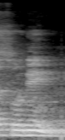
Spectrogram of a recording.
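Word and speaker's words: soothing: तो सु थिंग होगा लेकिन इसका उच्चारण होता है सुदंग द पढ़ना सु दिंग मतलब सुकून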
